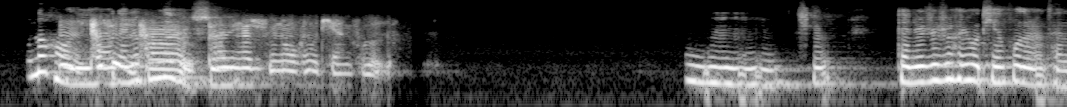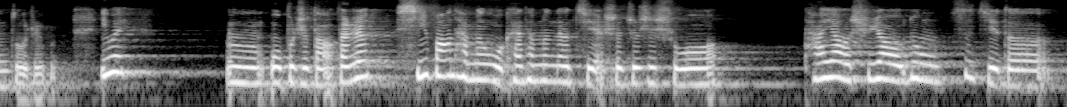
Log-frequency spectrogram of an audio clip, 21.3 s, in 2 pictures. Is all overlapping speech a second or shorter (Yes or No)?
No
